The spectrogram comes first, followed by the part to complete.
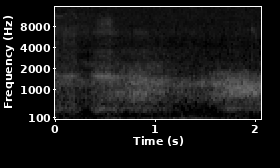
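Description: Faint, steady outdoor background noise: a low rumble with a soft hiss and no distinct events.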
